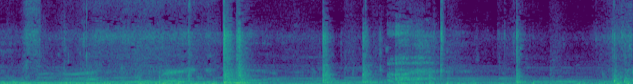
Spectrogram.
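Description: Men's voices talking indistinctly, with several sharp knocks in the second half.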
